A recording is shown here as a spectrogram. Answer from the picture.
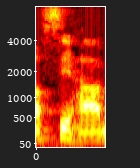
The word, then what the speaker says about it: Syrah: Mas aqui a gente fala Syrah mesmo, tá? Ou Syrah.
